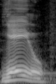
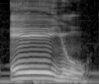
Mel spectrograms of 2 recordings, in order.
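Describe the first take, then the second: First: It begins with a ye sound. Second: It begins with a plain e sound. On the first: This is the official standard form. "it's supposed to be pronounced as 예요" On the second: This is how people normally say it. "is actually pronounced as 에요"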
